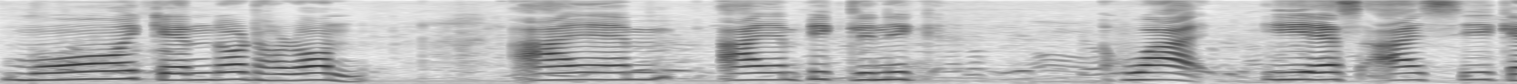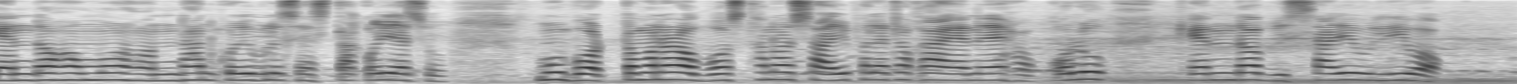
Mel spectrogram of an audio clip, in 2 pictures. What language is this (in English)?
Assamese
